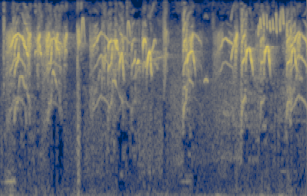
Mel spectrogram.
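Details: Female sunbird lure calls, heard as rapid high-pitched twitters of looping, rising-and-falling chirps in short bursts, with a sharp click after the first second.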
